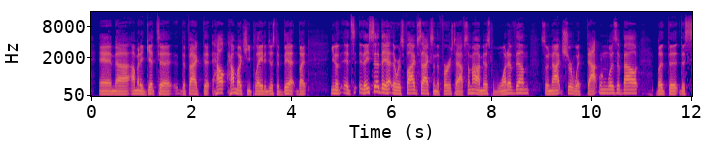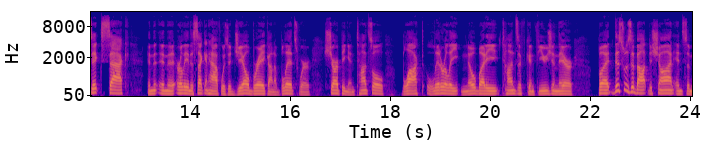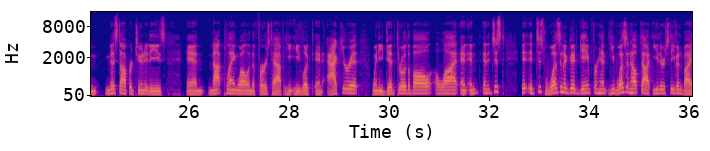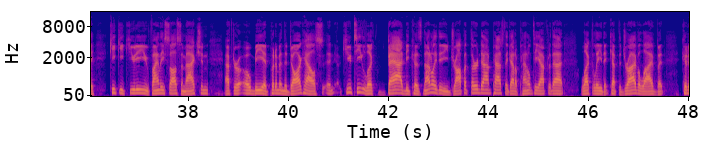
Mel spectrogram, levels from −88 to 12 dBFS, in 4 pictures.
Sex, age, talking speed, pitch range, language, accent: male, 50-69, 215 wpm, 120-150 Hz, English, American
